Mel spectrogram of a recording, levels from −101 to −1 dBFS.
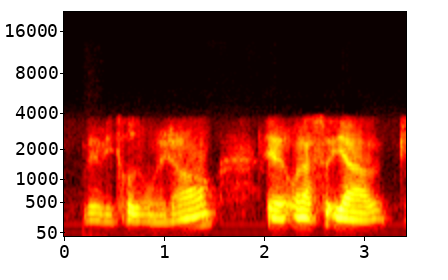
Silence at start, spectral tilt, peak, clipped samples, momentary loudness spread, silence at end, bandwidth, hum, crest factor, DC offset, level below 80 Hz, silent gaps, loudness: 0.2 s; -9 dB/octave; -6 dBFS; under 0.1%; 14 LU; 0 s; 4 kHz; none; 18 dB; under 0.1%; -80 dBFS; none; -24 LUFS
